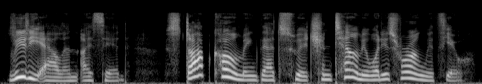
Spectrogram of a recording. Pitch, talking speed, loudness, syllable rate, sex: 230 Hz, 200 wpm, -17 LUFS, 4.6 syllables/s, female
